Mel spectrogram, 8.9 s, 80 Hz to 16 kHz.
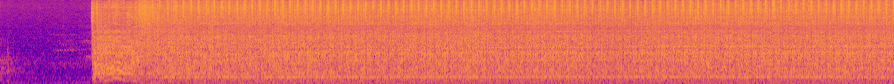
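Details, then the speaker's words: Rebuilt Cummins 8.3L diesel with inline injection pump, restart after first fire, no coolant yet: cranks briefly, lights off, smooth steady idle with no misses or knocks; good oil pressure, healthy. "well i think bailly would approve it sounds good to me uh we've got good oil pressure"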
